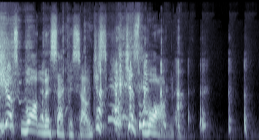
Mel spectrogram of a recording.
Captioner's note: laugh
